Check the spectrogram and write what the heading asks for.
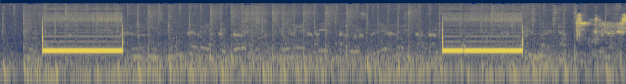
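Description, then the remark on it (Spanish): A surprise telephone call is being placed: the line rings twice, each steady ring tone lasting about a second and spaced several seconds apart, heard over a low, murmuring background hum. “Pues vamos a hacer una llamada sorpresa que tenemos al teléfono.”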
